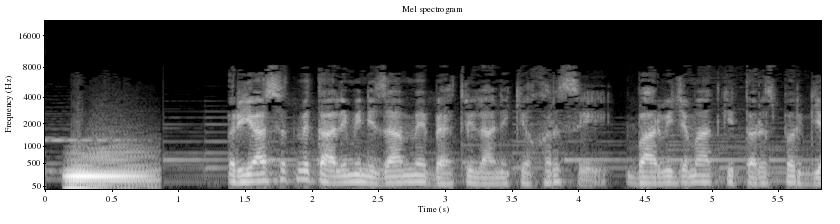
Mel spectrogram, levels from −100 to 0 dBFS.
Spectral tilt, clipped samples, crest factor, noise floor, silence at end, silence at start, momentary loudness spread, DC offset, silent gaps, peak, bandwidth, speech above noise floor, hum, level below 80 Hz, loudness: -8 dB/octave; under 0.1%; 16 dB; -42 dBFS; 0 s; 0 s; 19 LU; under 0.1%; none; 0 dBFS; 6.8 kHz; 26 dB; none; -40 dBFS; -17 LUFS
